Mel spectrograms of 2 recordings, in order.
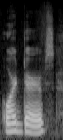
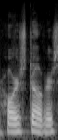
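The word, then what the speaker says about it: hors d'oeuvres: We have the Heirlooms and Hor D'oeuvres or horse dovers as some people call it just to try to spell it out.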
